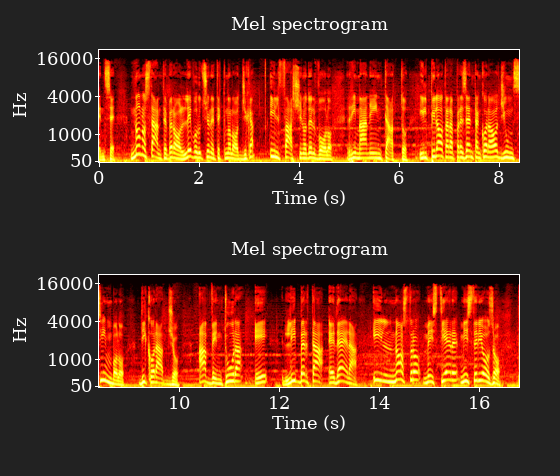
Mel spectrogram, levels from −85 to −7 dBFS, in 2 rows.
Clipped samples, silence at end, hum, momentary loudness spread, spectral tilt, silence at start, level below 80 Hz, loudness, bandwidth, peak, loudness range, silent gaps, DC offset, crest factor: under 0.1%; 0 s; none; 5 LU; -4.5 dB/octave; 0 s; -32 dBFS; -18 LUFS; 16.5 kHz; -2 dBFS; 1 LU; none; under 0.1%; 16 dB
